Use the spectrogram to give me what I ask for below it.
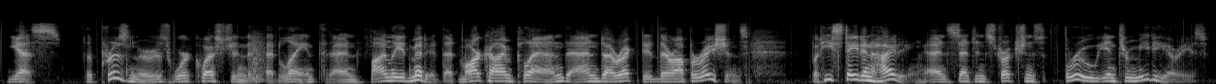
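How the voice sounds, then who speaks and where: A man's voice: mid-range voice, very animated, measured pace, sharp tone, heavily acted, low-quality recording. A man playing an earnest, dogged and respectful Mountie sergeant in an old-time radio adventure. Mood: modest, resolute.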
